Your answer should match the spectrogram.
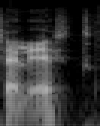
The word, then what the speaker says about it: Celeste: De hecho, Celeste es un nombre en inglés muy poco usado y es Celeste. – Celeste sí. No es un color. Pero efectivamente, me costó muchísimo captar ese matiz, esa pronunciación acostumbrado al celeste español.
